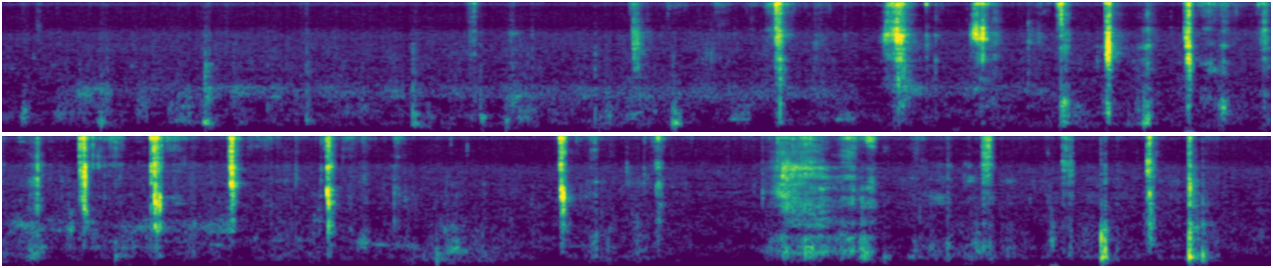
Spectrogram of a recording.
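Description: Close-miked eating: a person chewing a mouthful of rice and side dishes, with wet mouth smacks and sharp crisp clicks coming irregularly, now and then several a second, and a longer, louder burst about ten seconds in.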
